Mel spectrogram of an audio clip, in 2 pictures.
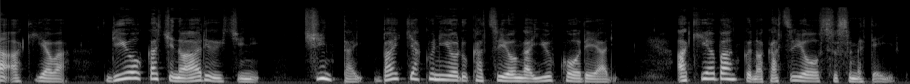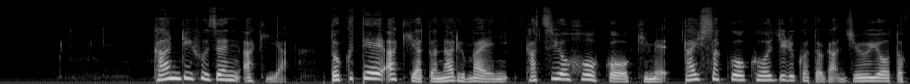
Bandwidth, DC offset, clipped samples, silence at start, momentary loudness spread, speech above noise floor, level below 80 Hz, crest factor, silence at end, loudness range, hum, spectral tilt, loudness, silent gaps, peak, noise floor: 15 kHz; under 0.1%; under 0.1%; 0 s; 11 LU; 37 dB; -58 dBFS; 16 dB; 0.05 s; 3 LU; 60 Hz at -50 dBFS; -7 dB/octave; -22 LUFS; none; -6 dBFS; -58 dBFS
